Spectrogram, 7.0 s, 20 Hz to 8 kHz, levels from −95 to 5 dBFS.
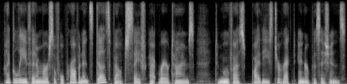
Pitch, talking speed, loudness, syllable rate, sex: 150 Hz, 155 wpm, -19 LUFS, 5.5 syllables/s, female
